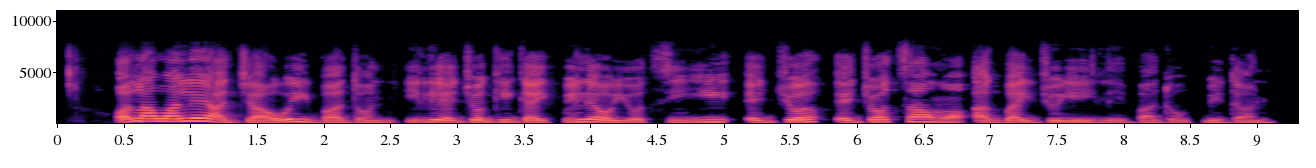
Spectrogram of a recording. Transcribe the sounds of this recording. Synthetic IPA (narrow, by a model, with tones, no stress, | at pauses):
ɔ˧la˦wa˦lɛ˦a˨d͡ʒa˨o˨˦i˦˨ba˨dɔ̃˨ñ̩˨i˧le˦ɛ˧d͡ʒɔ˦ɡi˦ɡa˧i˨k͡pĩ˨˦lɛ˦˨ɔ˨jɔ˨˦ti˧ji˦ | ɛ˧d͡ʒɔ˦ta˦˨w̃ɔ̃˧ʔa˨ɡ͡ba˨i˨d͡ʒo˨je˨i˨lɛ˨i˨ba˨dɔ̃˨k͡pe˨da˨ɾ̃ĩ˨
